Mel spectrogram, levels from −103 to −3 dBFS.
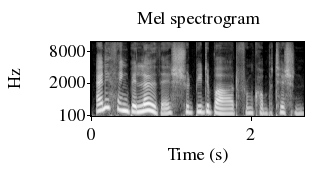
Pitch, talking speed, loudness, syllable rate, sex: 215 Hz, 180 wpm, -16 LUFS, 6.3 syllables/s, female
